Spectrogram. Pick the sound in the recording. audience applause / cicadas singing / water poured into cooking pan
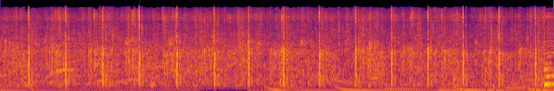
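audience applause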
